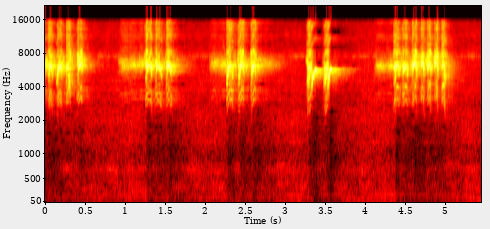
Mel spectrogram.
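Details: Brown-throated sunbird in lively song, a lure for sunbirds reluctant to sing: rapid trains of high, buzzy tick notes over thin whistles, five bursts about a second apart.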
